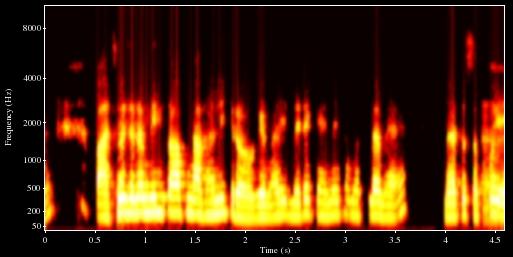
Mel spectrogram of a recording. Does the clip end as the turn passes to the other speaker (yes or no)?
no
